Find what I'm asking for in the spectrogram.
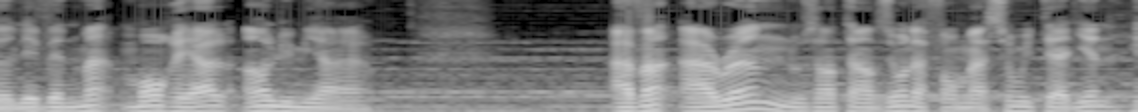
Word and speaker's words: AaRON: Nous entendions la formation française Aaron, qui s'écrit A majuscule A minuscule R-O-N, les trois dernières lettres en majuscule. Donc Aaron, formé des musiciens Olivier Coursier et Simon Buret.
